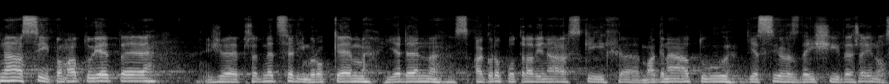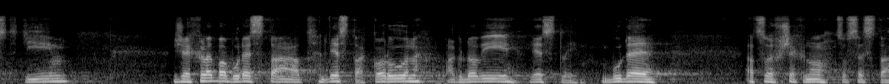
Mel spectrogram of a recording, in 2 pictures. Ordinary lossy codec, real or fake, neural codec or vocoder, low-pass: Opus, 32 kbps; fake; vocoder, 44.1 kHz, 128 mel bands, Pupu-Vocoder; 9.9 kHz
